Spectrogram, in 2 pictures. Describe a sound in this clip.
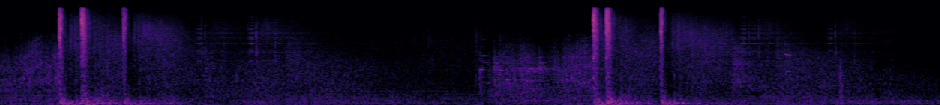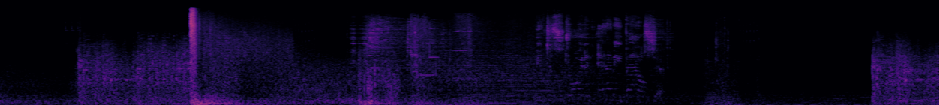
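Shells explode with deep rumbling booms.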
